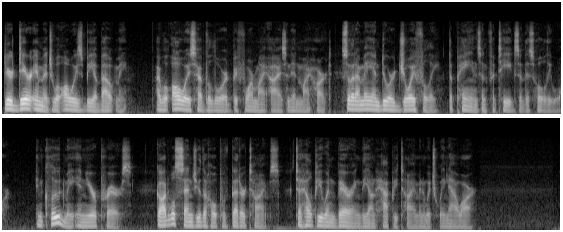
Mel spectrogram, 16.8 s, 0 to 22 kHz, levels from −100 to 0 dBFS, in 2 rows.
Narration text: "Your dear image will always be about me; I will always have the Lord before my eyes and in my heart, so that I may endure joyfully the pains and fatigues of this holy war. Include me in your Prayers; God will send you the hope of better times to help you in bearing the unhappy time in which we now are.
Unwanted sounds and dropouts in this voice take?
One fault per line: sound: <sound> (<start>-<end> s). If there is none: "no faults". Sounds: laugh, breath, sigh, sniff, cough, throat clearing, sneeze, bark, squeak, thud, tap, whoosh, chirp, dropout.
no faults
